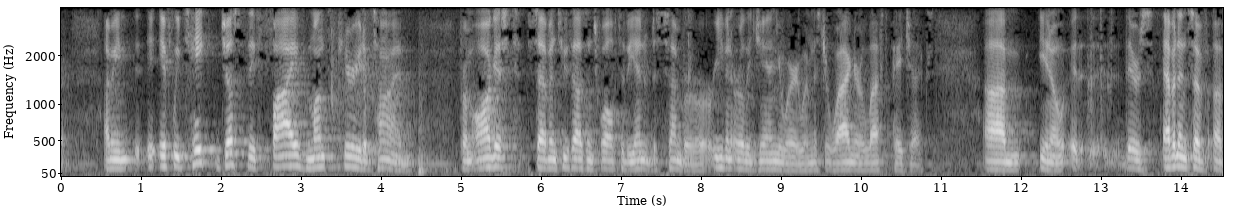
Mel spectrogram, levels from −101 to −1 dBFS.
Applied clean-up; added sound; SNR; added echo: none; none; none; none.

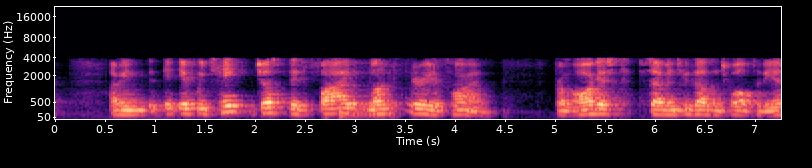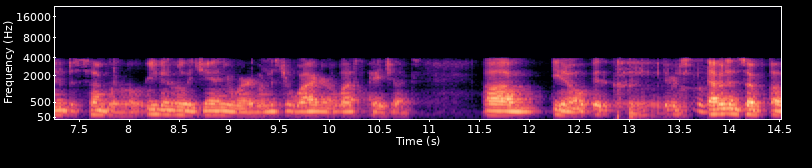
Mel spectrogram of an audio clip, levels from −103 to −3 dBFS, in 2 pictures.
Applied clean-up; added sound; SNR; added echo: neural mask model DeepFilterNet 3.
